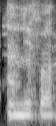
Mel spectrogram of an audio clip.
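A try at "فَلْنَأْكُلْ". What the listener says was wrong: Non, le fa vient avant le lam. Fa.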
